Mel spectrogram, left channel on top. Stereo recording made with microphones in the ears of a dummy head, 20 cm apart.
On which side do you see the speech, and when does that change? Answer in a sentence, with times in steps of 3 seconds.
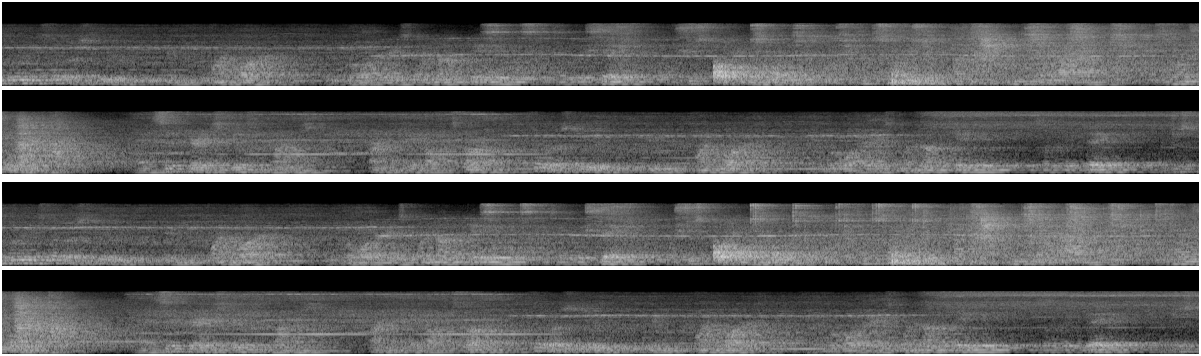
You can hear the speech on the right from 0 s, in the centre from 9 s and on the left from 12 s.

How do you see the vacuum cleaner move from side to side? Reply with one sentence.
In this clip you hear the vacuum cleaner go left and come back.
